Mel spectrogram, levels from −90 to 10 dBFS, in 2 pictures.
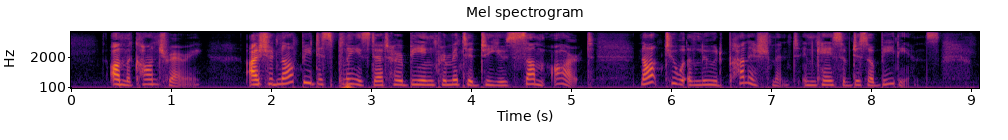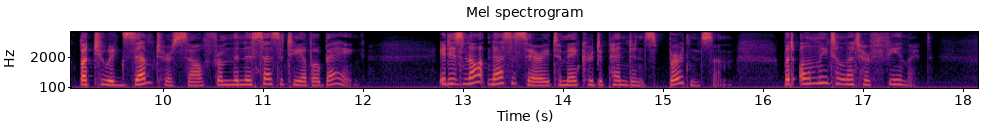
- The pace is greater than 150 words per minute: Yes, average, 160 wpm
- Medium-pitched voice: No, high, 225 Hz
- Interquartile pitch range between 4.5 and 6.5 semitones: No, average, 4.1 semitones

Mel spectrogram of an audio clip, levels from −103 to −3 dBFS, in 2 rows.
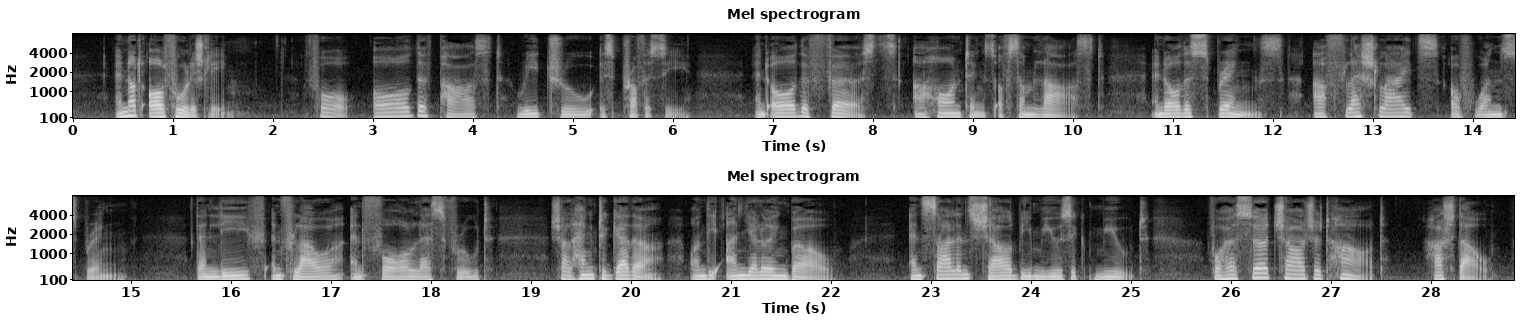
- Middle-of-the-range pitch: No, low, 115 Hz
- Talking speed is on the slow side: Yes, slow, 120 wpm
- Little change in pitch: No, average, 3.7 semitones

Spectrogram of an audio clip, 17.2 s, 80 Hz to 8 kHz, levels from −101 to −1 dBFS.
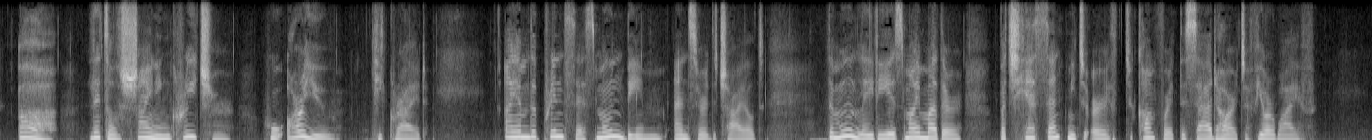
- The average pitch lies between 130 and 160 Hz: No, high, 225 Hz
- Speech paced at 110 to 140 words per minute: Yes, slow, 135 wpm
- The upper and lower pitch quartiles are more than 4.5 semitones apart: Yes, average, 5.1 semitones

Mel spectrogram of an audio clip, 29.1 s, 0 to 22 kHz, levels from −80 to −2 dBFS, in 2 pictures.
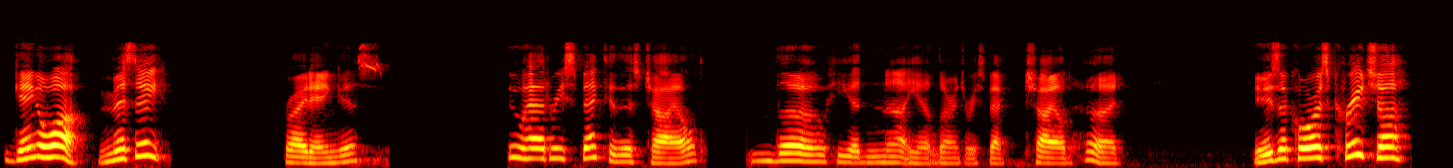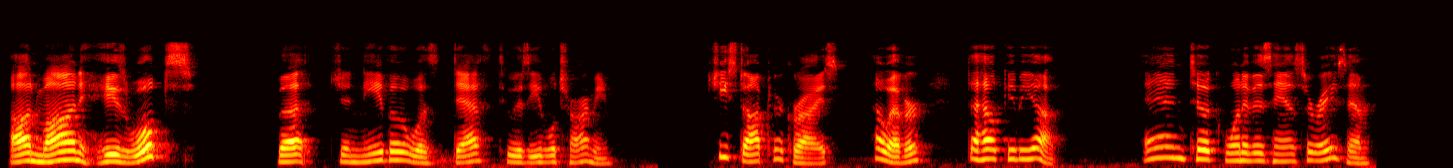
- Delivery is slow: Yes, slow, 115 wpm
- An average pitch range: No, wide, 7.8 semitones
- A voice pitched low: No, medium, 175 Hz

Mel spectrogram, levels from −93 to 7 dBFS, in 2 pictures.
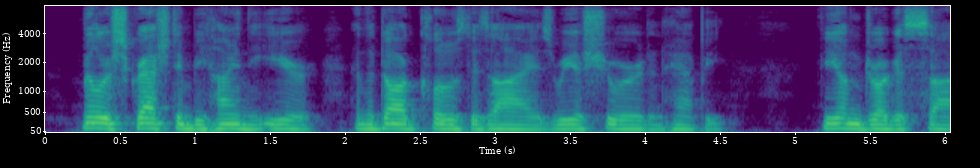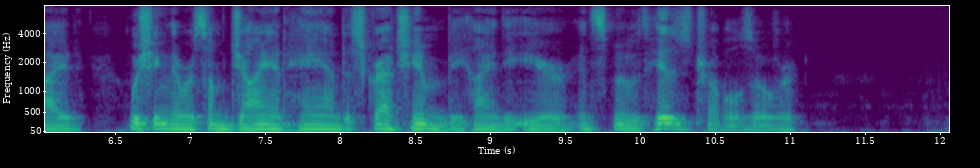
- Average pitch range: No, narrow, 2.2 semitones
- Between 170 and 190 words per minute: Yes, average, 180 wpm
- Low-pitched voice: Yes, low, 105 Hz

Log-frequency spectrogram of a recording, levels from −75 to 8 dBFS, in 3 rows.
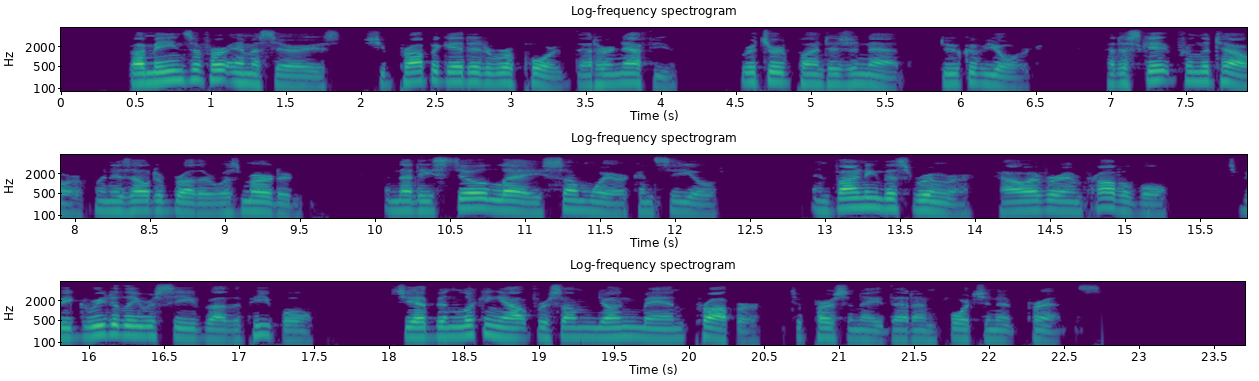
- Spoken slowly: No, average, 160 wpm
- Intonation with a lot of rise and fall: No, average, 3.4 semitones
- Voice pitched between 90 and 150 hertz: Yes, medium, 140 Hz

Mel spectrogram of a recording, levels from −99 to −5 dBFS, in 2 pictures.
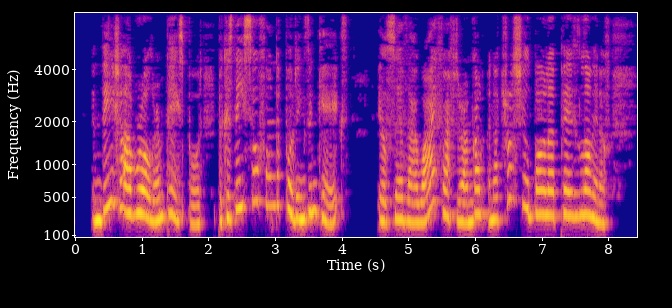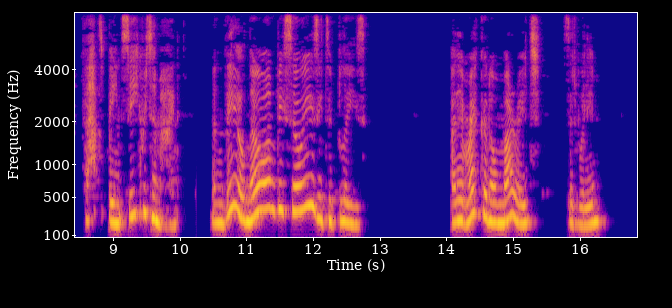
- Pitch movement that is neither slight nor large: No, wide, 6.1 semitones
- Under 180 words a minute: No, average, 200 wpm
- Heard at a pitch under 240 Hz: No, very high, 260 Hz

